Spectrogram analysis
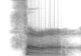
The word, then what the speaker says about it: for: She's waiting for for not for her, but for use the sound like burger two times. Fur.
